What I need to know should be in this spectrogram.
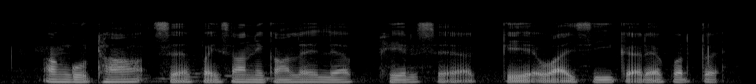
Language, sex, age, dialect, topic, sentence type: Maithili, male, 60-100, Bajjika, banking, question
